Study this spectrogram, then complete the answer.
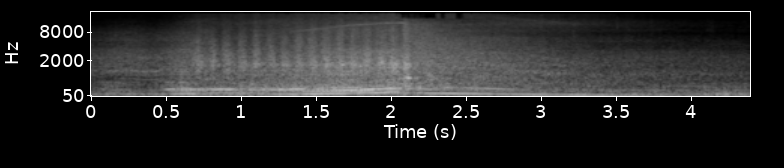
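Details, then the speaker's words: Turbocharged Mazda Miata just started cold after winter storage: engine blips up with rising then falling note and settles back to steady idle; normal idle and revving, sounds healthy. "and that wasn't a bad start considering it's at all winter so we'll let that start for a while"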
